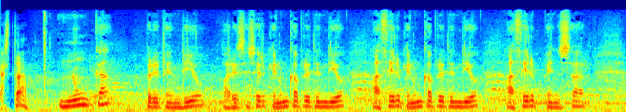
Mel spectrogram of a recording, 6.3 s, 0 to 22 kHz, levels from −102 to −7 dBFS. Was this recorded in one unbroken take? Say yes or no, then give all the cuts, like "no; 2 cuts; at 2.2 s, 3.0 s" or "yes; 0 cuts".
no; 1 cut; at 4.0 s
